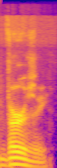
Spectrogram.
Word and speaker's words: Virzi: It's actually Virzi. Virzi. Okay, Virzi. I had two in my mind, and I unless you go to Italy and they don't pronounce the R, then it's just Vizi.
